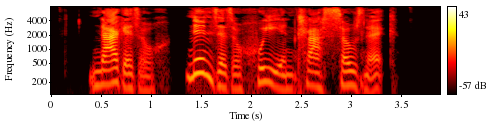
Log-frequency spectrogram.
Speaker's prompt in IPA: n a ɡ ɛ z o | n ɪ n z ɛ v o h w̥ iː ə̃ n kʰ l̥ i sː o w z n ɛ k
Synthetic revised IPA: n a ɡ ɛ z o | n ɪ n z ɛ z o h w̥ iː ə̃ n kʰ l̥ a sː o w z n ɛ k

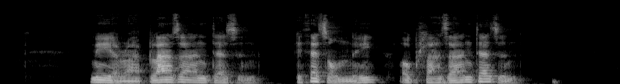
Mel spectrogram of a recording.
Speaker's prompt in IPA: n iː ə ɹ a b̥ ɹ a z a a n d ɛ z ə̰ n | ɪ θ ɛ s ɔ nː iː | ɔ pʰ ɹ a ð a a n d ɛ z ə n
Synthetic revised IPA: n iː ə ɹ a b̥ l a z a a n d ɛ z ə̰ n | ɪ θ ɛ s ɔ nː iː | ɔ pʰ l a z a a n d ɛ z ə n

